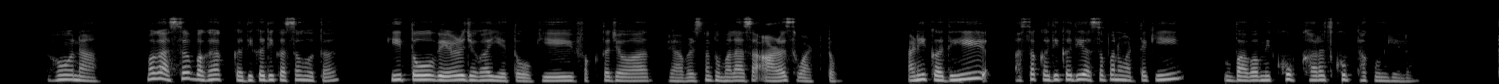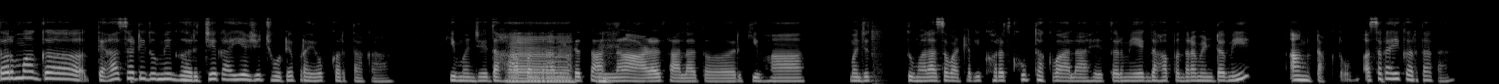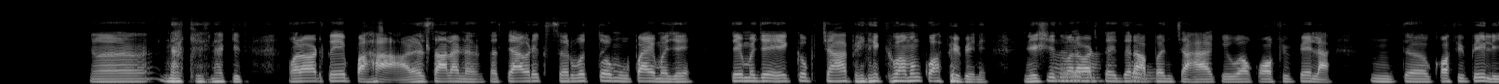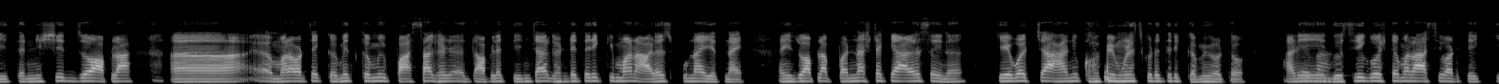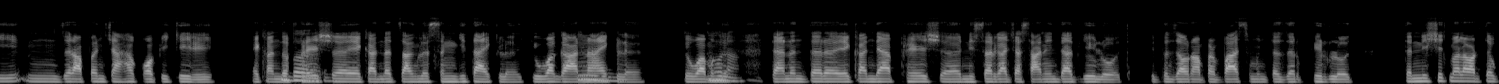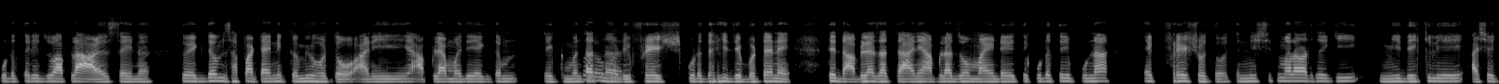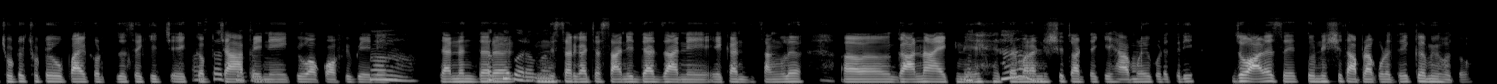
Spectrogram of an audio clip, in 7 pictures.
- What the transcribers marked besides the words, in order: other background noise; chuckle; other noise; tapping; laughing while speaking: "नक्कीच"; laughing while speaking: "पिणे"; laughing while speaking: "कॉफी पिणे"; laughing while speaking: "कॉफीमुळेच"; "एखादं" said as "एखांद"; in English: "फ्रेश"; "एखादं" said as "एखांद"; in English: "फ्रेश"; in English: "रिफ्रेश"; laughing while speaking: "जे बटन"; in English: "माइंड"; in English: "फ्रेश"; "एखादं" said as "एखांद"; chuckle; surprised: "अच्छा!"
- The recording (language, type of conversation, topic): Marathi, podcast, झोप हवी आहे की फक्त आळस आहे, हे कसे ठरवता?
